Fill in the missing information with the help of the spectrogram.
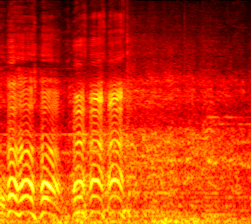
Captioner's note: laughing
